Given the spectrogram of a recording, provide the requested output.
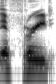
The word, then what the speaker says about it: Ifrit: I did they I don't I'm pretty sure it was pronounced if freed even in Final Fantasy 14 but um and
